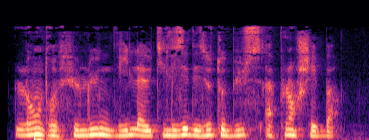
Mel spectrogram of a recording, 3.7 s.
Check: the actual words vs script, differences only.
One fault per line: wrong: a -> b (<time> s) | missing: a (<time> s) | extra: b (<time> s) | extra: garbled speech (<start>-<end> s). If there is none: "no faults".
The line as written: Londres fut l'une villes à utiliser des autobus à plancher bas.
no faults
